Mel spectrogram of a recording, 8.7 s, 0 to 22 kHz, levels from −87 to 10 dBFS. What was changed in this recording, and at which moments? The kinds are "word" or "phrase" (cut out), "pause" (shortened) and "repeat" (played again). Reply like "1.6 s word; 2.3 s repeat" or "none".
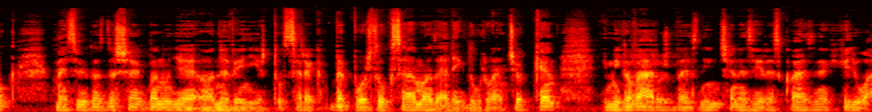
3.2 s word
